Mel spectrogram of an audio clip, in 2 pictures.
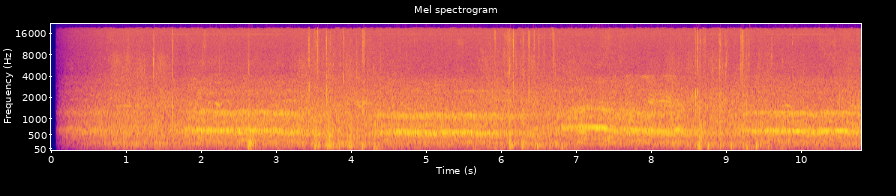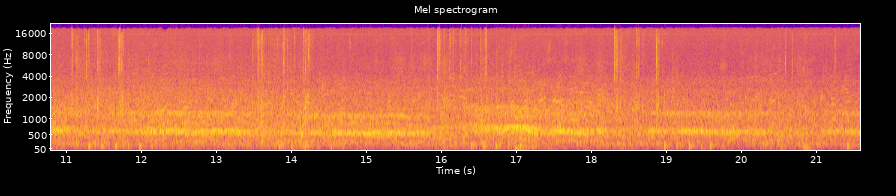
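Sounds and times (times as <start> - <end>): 
stadium crowd atmosphere: 0.1 - 21.5.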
